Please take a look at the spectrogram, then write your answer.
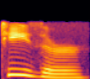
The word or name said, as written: teaser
